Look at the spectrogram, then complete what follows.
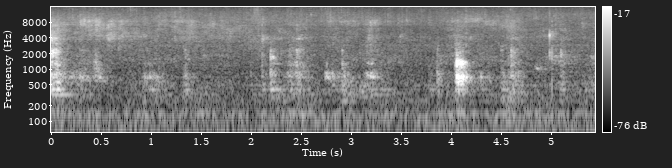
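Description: Faint, scattered taps and scrapes of a wooden spatula stirring diced potatoes in a non-stick kadhai, with one louder knock about four seconds in.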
